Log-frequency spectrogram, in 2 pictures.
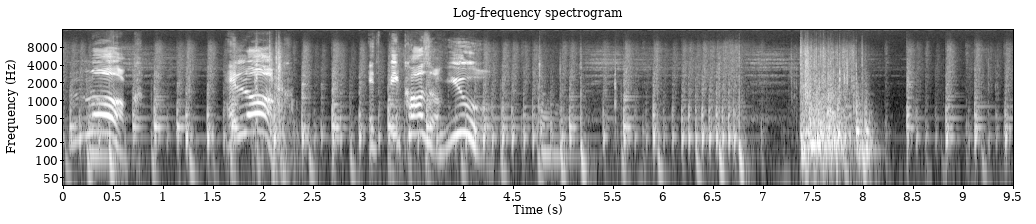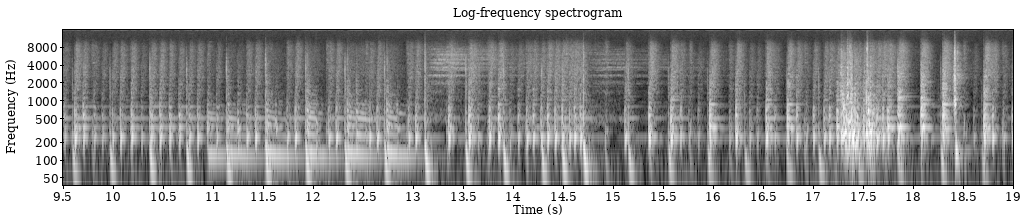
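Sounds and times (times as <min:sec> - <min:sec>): percussive background music: 0:04.2 - 0:14.9.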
